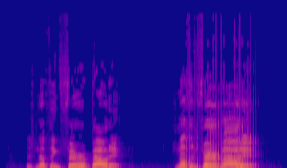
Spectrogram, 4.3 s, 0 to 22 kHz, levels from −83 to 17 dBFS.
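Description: From 2.76 s to the end, buffer tearing: writer and reader cross inside each buffer, splicing in stale audio, heard as a rattling 25 Hz buzz.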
